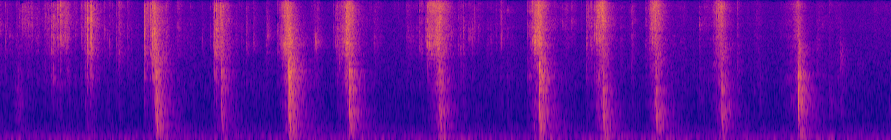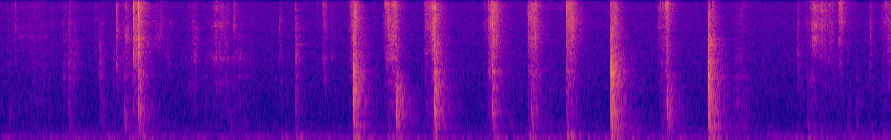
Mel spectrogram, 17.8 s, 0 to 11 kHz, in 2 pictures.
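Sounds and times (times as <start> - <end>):
knife chopping on a board in a kitchen: 1.4 - 4.6, 5.3 - 8.3, 10.1 - 10.5, 11.8 - 16.4.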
